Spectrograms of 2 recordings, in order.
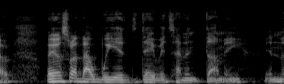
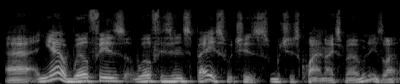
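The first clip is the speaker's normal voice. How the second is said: ordinary talk, nothing marked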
